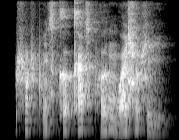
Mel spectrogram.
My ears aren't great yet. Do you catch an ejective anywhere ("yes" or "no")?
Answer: yes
